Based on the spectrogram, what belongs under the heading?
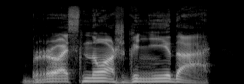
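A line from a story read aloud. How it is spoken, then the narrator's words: Furious hiss. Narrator (Russian): прошипел Вовка в ярости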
